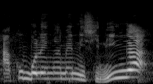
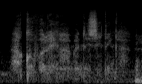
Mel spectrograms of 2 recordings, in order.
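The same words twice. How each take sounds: First: It is said very loudly. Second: It is said very softly.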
